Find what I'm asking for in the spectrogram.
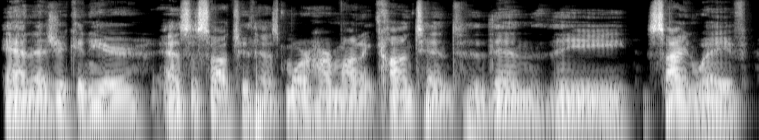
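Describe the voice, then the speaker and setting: A man presenting an instructional software demo in a halting, methodical, step-by-step way. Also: mid-range voice, flat delivery.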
